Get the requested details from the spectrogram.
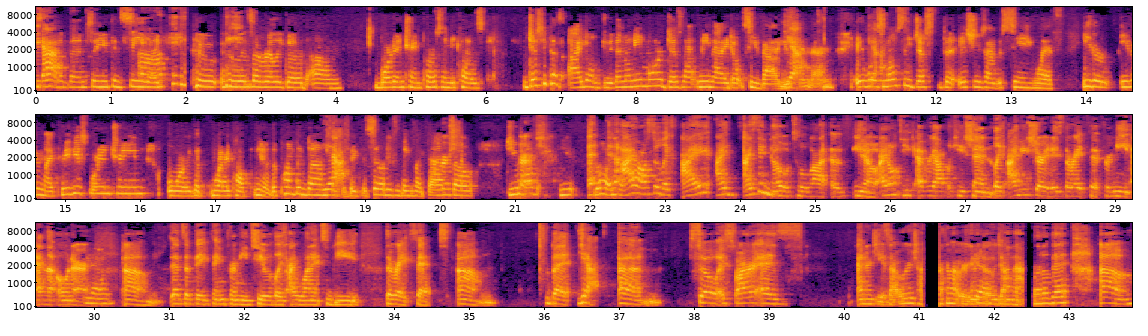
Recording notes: Live on IG.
